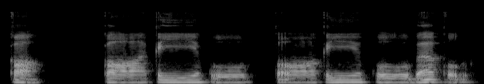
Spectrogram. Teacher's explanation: Nah, kalau kita ingat ee huruf qf dan huruf kaf itu termasuk huruf yang diucapkan ee dengan lidah ya. Huruf qof itu lidah paling belakang. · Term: huruf qaf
